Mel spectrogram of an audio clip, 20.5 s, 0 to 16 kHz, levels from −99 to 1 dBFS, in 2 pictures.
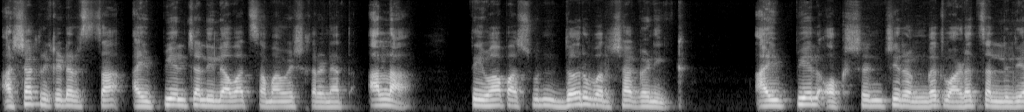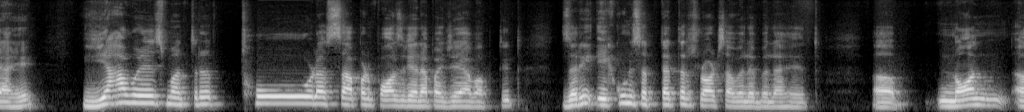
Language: Marathi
